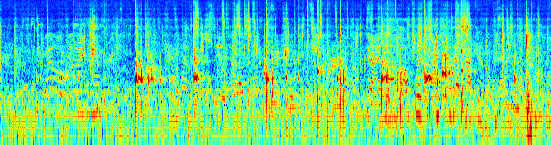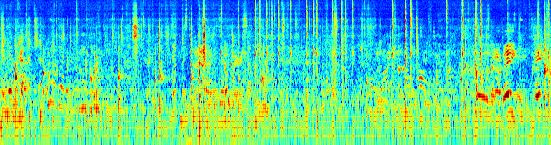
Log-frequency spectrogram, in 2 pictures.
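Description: Murmur of voices talking, with scattered sharp pops of pickleball paddles hitting plastic balls on neighbouring courts.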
